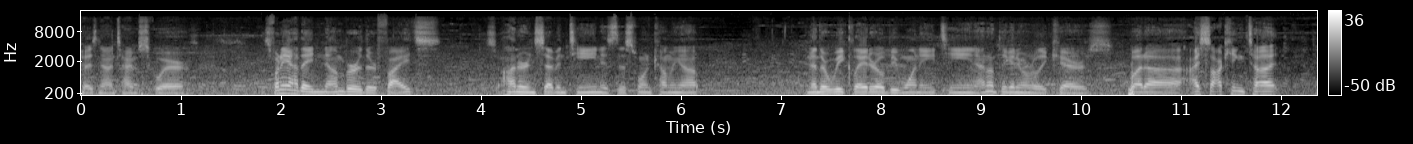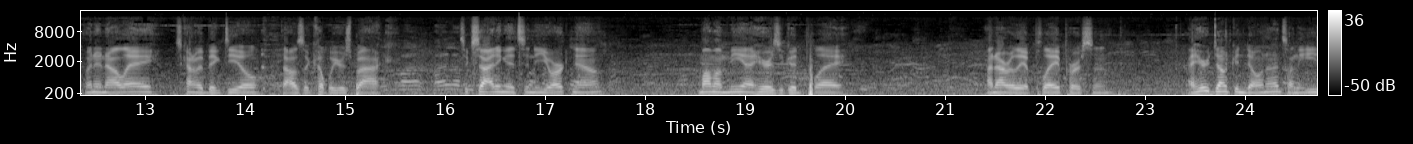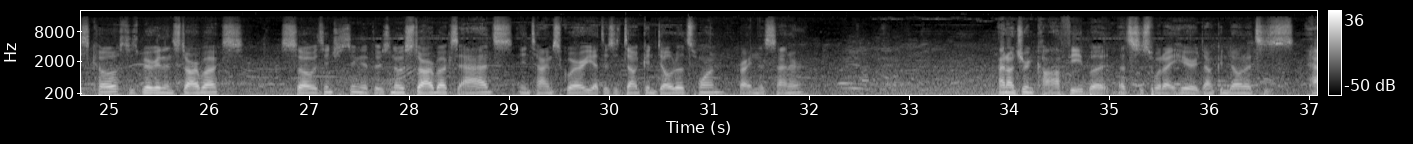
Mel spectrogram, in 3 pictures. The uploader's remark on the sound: while recording at Times Square in New York City.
